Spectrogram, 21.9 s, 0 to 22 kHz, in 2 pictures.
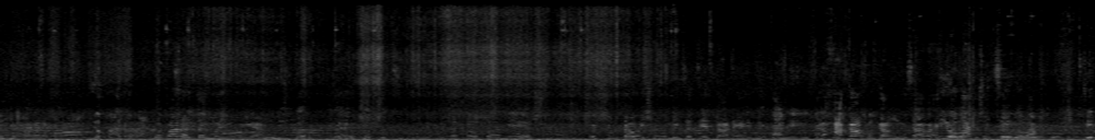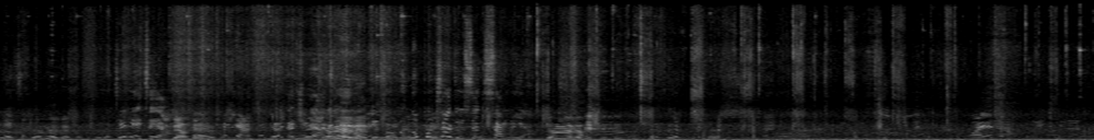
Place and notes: Huangxing Park, Shanghai - Shuttlecock
A group of old people are shuttlecock, Binaural recording, Zoom H6+ Soundman OKM II
Shanghai, China, 22 November 2013, 16:57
